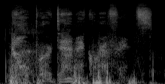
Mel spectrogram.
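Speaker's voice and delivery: whispered aside; a quick whispered quip. Real, not acted. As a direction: hush it like a secret joke.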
